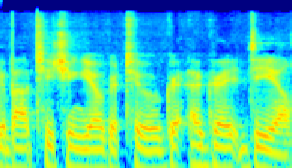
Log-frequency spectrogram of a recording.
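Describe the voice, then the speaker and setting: A man talks with an American accent. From USA. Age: 60s. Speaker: yoga teacher and Buddhism scholar. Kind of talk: interview.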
